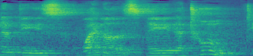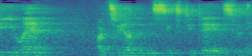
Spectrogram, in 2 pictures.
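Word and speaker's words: tun: And 18 of these Wainals made a Tum, T-U-N, or 360 days, which was the Mayan year.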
